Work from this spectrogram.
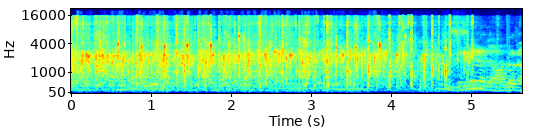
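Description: An audience at a medical quiz claps loudly and continuously for a team, the dense applause thinning toward the end as a voice begins to speak over it.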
